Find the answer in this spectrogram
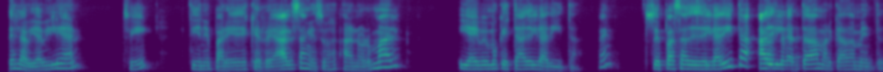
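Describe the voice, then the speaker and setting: A woman's voice: lowish voice, mellow. A woman lecturing on medical imaging, walking students through scans and checking in with frequent questions. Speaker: radiology teacher.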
